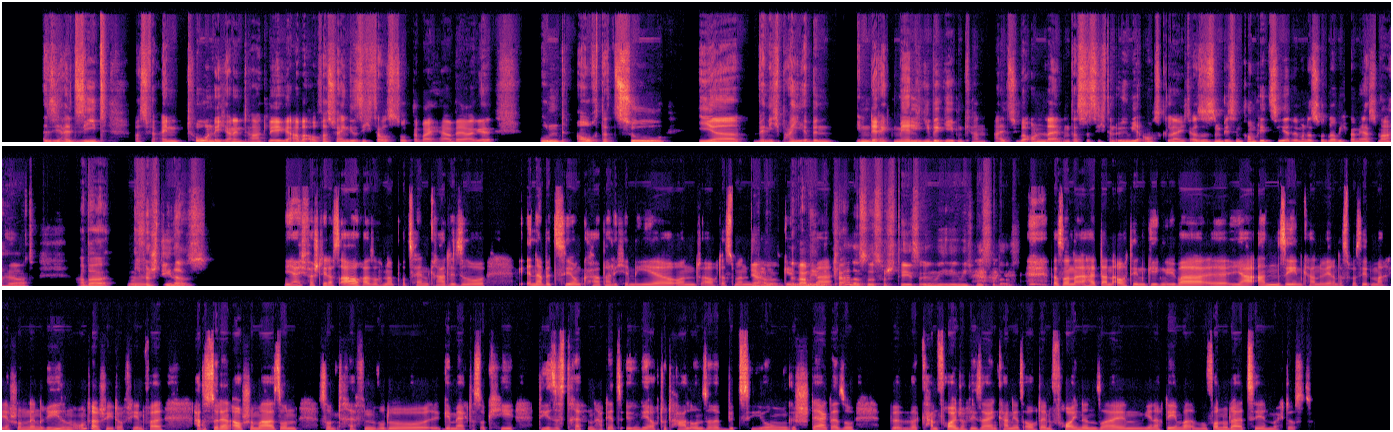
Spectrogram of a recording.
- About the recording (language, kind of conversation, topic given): German, podcast, Wie wichtig sind reale Treffen neben Online-Kontakten für dich?
- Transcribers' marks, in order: other noise; chuckle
